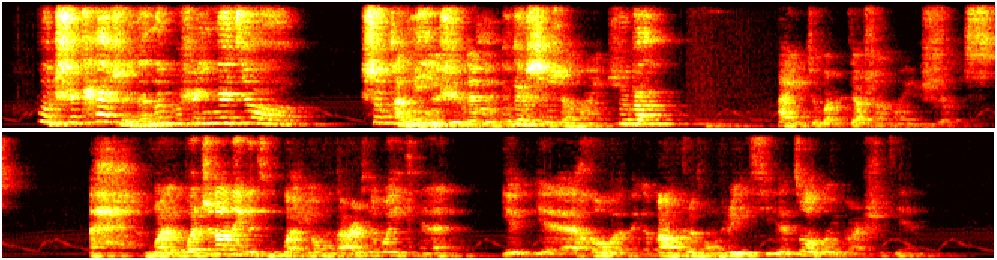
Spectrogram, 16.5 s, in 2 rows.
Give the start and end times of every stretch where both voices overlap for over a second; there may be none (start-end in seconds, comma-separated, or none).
3.3-4.5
